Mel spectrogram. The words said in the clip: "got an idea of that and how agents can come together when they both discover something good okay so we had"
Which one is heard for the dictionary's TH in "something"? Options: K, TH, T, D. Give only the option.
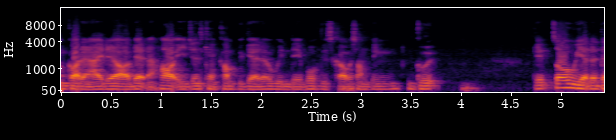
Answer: T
